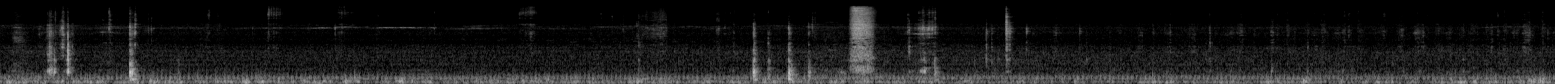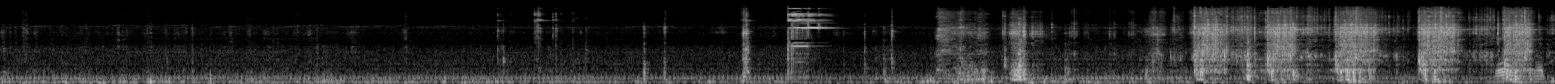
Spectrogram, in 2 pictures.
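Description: Metal parts of used grass-cutter engines clinking and knocking now and then as they are handled, over a steady low hum. Near the end comes a run of louder rattling clatter.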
